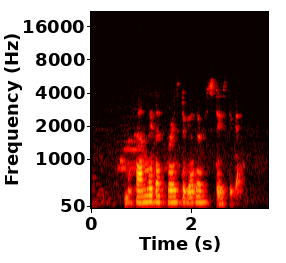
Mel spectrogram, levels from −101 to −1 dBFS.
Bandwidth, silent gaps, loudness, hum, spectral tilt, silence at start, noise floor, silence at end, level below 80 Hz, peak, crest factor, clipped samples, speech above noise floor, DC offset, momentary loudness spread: 5.6 kHz; none; -41 LUFS; none; -7.5 dB/octave; 0.6 s; -76 dBFS; 0.55 s; -78 dBFS; -24 dBFS; 18 dB; under 0.1%; 36 dB; under 0.1%; 16 LU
